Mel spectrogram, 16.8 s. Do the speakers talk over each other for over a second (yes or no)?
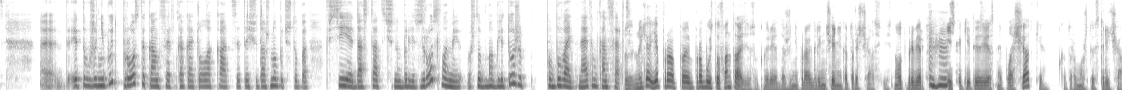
no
